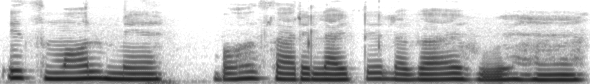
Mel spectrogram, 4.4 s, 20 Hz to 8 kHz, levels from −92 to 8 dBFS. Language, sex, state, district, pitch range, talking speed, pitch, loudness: Hindi, female, Jharkhand, Palamu, 190-220 Hz, 120 wpm, 200 Hz, -10 LUFS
